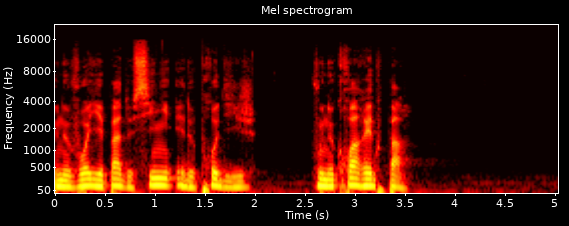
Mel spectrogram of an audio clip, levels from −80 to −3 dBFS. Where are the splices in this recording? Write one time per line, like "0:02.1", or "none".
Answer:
0:03.2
